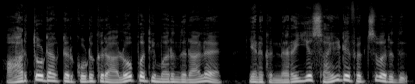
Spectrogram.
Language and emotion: Tamil, fearful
